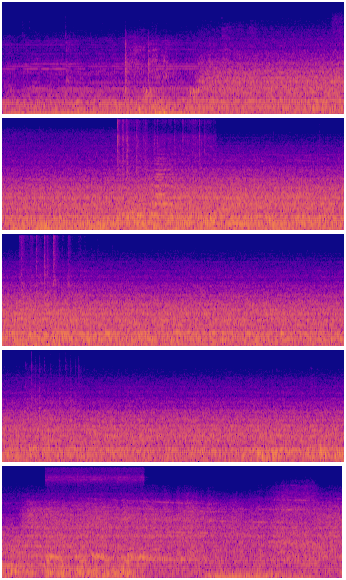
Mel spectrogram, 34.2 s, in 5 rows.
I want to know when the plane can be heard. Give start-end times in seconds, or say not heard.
0.0-34.1.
